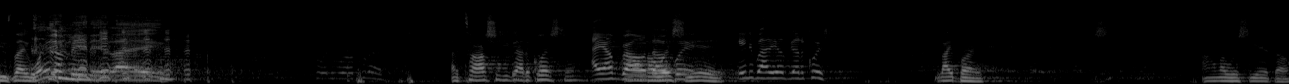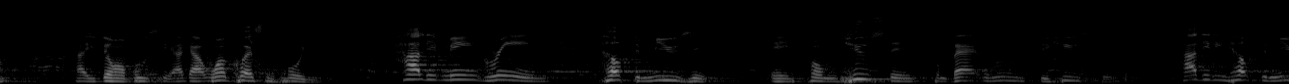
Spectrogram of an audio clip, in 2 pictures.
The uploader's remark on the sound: Podcast Live Experience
